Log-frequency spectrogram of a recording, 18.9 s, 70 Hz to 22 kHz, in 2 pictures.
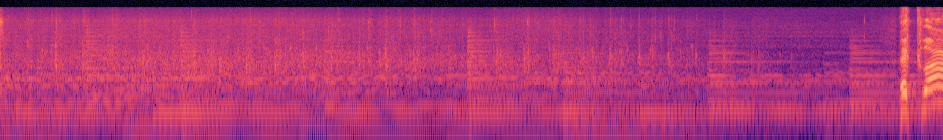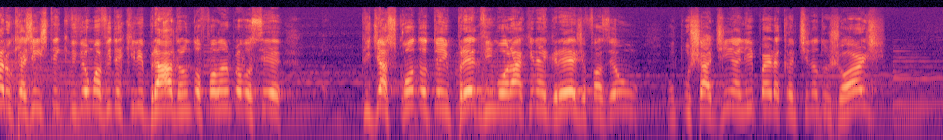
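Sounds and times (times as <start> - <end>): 
audience applause: 0.0 - 7.7
sustained keyboard chords: 0.0 - 15.0
speech: 9.0 - 18.4.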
